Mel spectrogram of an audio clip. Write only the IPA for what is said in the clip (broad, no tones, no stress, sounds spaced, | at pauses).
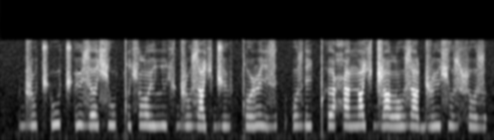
ɖ͡ʐ u t͡ʃʼ u t͡ʃʼ y z ɜ ɕ u ǃ ʊ ç lˠ y ʎ y ç ɖ͡ʐ u z ɑ ç d͡ʒ y v ǃ ʊ ɭ i z | ʔ o z ɾ i ǃʰ ɜ ħ a ŋ ɑ ç ɖ͡ʐ ɑ lˠ u z ɑ ɖ͡ʐ y ɕ u z ɬ ʊ z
